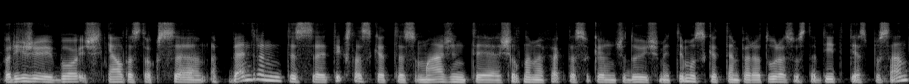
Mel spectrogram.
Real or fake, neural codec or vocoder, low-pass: real; none; 7.2 kHz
